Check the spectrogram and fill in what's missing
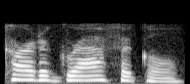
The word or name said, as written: cartographical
